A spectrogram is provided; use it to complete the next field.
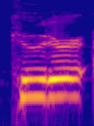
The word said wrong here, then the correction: Kueter: Cuter. K-U-E-T-E-R. Cuter.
